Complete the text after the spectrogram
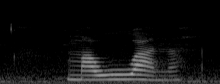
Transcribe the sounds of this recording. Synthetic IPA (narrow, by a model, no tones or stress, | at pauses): mawuwaːna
